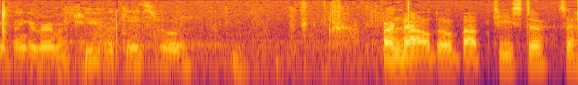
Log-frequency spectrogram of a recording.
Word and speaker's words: Arnaldo Baptista: okay thank you thank you very much okay arnaldo baptista is that how you pronounce his name that's it where i said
